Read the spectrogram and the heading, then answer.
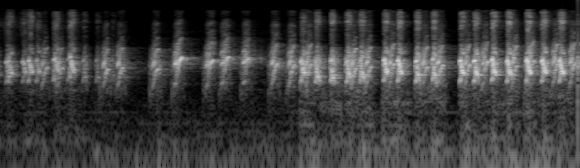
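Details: Yellow-vented bulbul, known locally as trucukan karuang, in a recording used as a lure sound: rapid, harsh chattering notes repeated about four times a second, growing louder and denser after a brief pause midway.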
